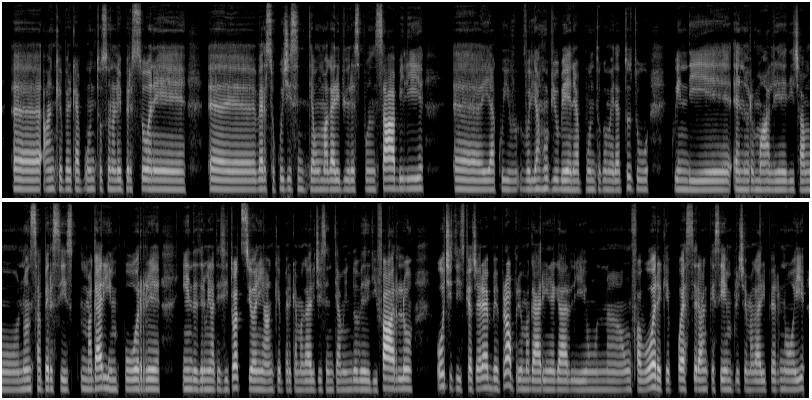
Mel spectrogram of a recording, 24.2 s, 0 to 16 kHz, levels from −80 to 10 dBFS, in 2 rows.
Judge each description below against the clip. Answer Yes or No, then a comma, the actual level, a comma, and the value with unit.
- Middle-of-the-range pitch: Yes, medium, 175 Hz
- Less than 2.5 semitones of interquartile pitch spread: Yes, narrow, 1.2 semitones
